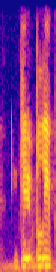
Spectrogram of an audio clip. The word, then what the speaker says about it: Ghibli: Well, like, I just put Ghibli pronounce, and then it says studio, blah, blah, blah, blah, and then it gives you, like, how do you pronounce it, and it says Ghibli.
